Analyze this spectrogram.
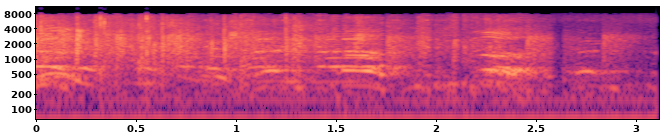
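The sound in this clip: Clapping from the audience at a high school debate as the debaters are welcomed, a dense patter of hands running under talk for the whole few seconds.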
